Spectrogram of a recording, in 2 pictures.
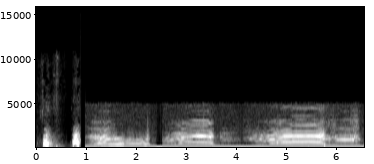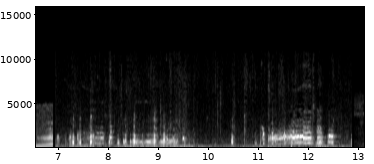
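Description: Cattle mooing: two long moos, each rising and then falling in pitch. A little past halfway it switches to a flock of hens clucking, with many short clicks and a burst of clucking near the end. Two short loud sounds come right at the start.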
